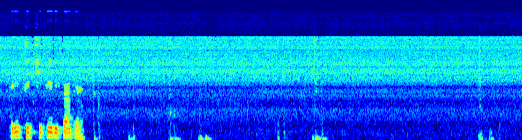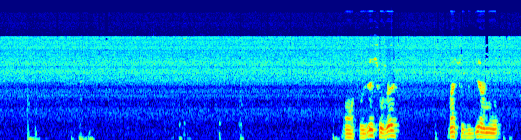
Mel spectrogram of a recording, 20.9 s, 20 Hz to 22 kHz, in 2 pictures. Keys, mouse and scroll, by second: 0.8-3.6 drag, 5.6 click, 6.2 space, 9.6 space, 11.0 a, 12.0 space, 14.1-15.1 middle drag, 17.1 space, 18.1-19.2 drag, 20.5 click.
